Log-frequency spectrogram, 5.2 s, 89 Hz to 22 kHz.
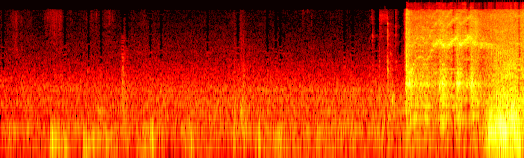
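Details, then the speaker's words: Mazda 6 2.0 petrol, which had rough, erratic idle and stalling, starting after throttle body cleaning and gasket cleaning: fires up promptly and settles into a steady idle, better than expected. "Well, it started okay. It's actually ticking over better than I thought."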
